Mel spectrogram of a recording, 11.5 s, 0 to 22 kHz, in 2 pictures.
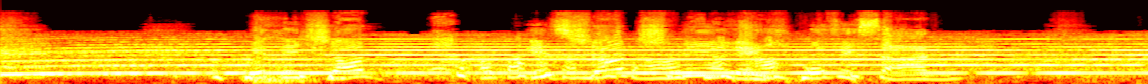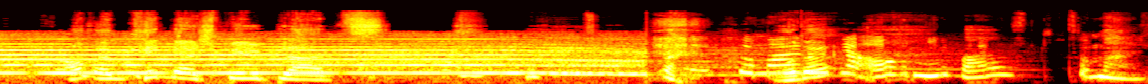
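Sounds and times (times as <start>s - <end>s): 
siren: 0.0s - 10.6s
laughter: 0.0s - 10.8s
speech: 1.2s - 5.4s, 6.1s - 11.4s.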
